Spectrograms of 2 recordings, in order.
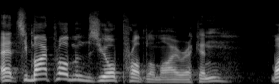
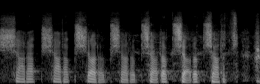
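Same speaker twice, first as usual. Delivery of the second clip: mock muttered whisper, lower and quieter; 5 semitones lower, 7 dB quieter than usual. Retelling a childhood moment staring into a backyard bush: imitating muttering under breath. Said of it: "under my breath".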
